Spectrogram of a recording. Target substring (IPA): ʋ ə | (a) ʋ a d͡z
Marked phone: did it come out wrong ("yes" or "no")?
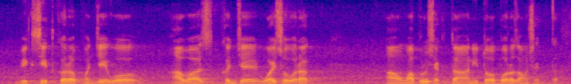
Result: no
